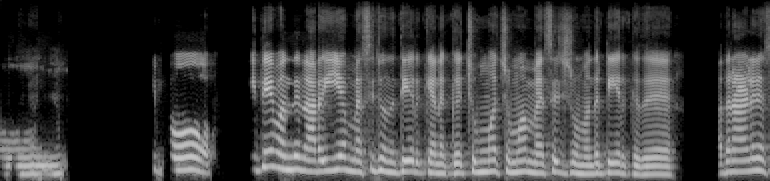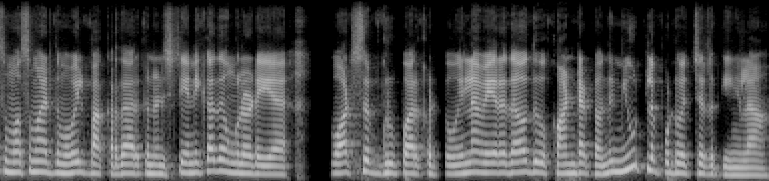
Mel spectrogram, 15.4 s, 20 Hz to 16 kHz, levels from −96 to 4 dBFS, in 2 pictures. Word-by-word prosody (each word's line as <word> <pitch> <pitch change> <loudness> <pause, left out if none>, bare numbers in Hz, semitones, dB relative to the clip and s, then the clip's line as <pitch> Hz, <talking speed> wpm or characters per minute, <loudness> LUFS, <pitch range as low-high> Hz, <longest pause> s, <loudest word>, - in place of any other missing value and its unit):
ஓ! 165 - -14 1.5
இப்போ, 245 +2 -4 0.8
இதே 310 +6 +6
வந்து 265 0 +3
நெறைய 225 +3 +5 0.2
மெசேஜ் 230 +4 -1
வந்துட்டே 215 0 +1
இருக்கு 200 0 -5
எனக்கு. 185 +1 -1
சும்மா, 215 +1 0
சும்மா 215 0 +1
மெசேஜ் 190 0 -1
டோன் 180 -3 0
வந்துட்டே 190 +3 0
இருக்குது. 165 -1 -2 0.7
அதனாலயே 220 +3 +3
நான் 235 0 -4
சும்மா, 205 -1 0
சும்மா 215 0 0
எடுத்து 195 -2 -2
மொபைல் 200 +1 0
பாக்கறதா 180 0 -1
இருக்குன்னு 180 0 -2
நெனைச்சிட்டு, 170 +4 -2
என்னைக்காவது 225 +3 0
உங்களுடைய 180 -3 +2 0.7
வாட்ஸ்அப் 200 -1 -1
குரூப்பா 190 0 0
இருக்கட்டும், 175 -1 -5
இல்லன்னா 205 +1 +3
வேறு 195 0 +4
ஏதாவது 205 +1 +1 0.2
கான்டாக்ட் 185 0 0
வந்து 200 +5 -1
மியூட்ல 280 -2 0
போட்டு 195 -1 -1
வச்சுருக்கீங்களா? 160 -5 -3
195 Hz, 145 wpm, -22 LUFS, 180-215 Hz, 1.5 s, இதே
